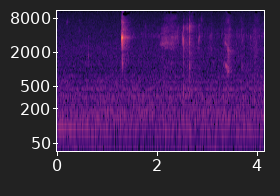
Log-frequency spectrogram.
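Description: Close-miked chewing of seafood, with wet, squishy mouth sounds and scattered short clicks. One sharp click comes about a second in.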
